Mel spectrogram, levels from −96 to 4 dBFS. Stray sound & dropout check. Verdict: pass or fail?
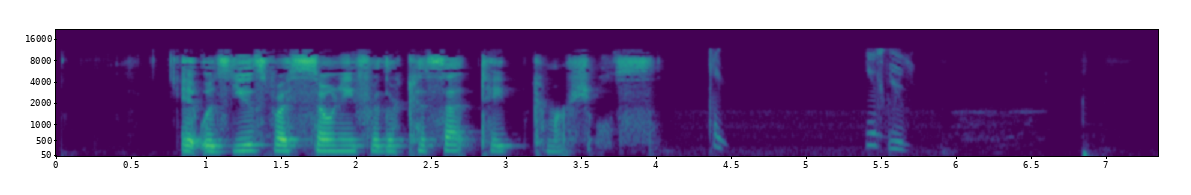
fail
